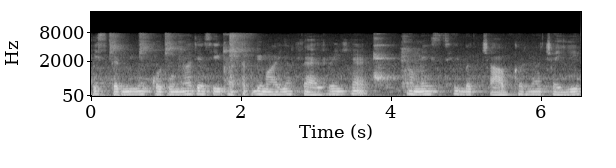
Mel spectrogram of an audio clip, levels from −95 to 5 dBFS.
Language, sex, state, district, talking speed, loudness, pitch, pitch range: Hindi, male, Punjab, Fazilka, 135 wpm, -17 LUFS, 125 Hz, 120-125 Hz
